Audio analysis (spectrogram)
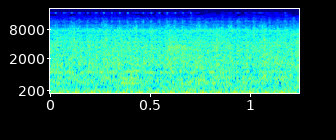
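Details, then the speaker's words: Nissan 240SX drift car, first start after swapping in a replacement KA24DE with healthy compression, new water pump, front main seal and oil pan, no cooling pipes connected; steady even idle, smooth low pulse, no knocks or misses, oil pressure good, sounds healthy. "I can't show it, but sounds good. The motor sounds healthy."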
